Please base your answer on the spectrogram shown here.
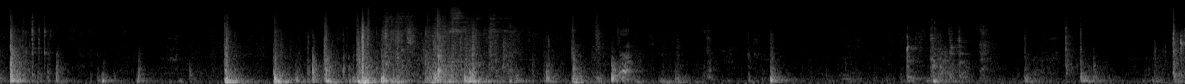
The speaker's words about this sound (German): Sofort die Tür einschlagen!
